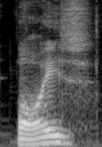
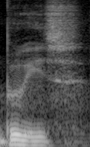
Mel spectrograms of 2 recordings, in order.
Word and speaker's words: buoys: boat-centric build might mean making boys or I should pronounce them buoys boys will be boys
